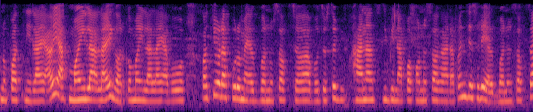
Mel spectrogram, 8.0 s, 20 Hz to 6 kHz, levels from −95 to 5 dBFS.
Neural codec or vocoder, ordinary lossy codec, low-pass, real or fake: none; AAC, 32 kbps; 5.4 kHz; real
